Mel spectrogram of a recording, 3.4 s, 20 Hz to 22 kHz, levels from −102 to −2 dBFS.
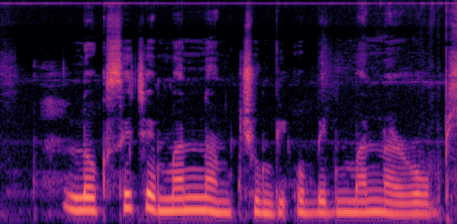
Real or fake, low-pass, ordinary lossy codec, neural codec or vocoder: real; none; none; none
